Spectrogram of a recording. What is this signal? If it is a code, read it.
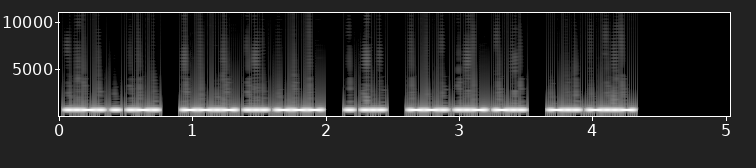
Morse code, heard as a keyed tone, about 46 wpm, 700 Hz. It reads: FER QSO ES GUD DX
